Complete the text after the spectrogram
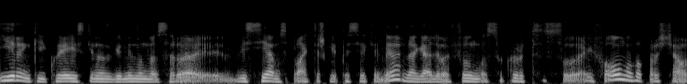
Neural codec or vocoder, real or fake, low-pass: codec, 16 kHz, 4 kbps, FreqCodec, smaller model; fake; 7.2 kHz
